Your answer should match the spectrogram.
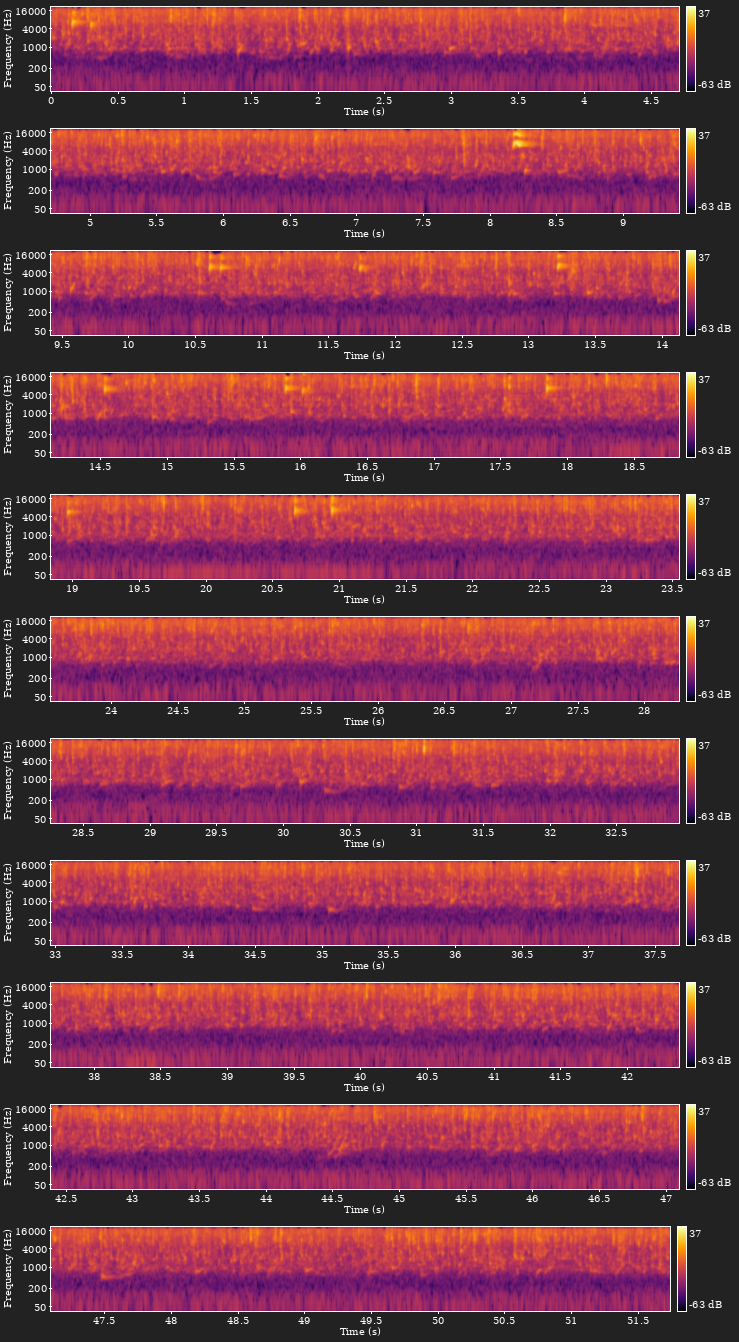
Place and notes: Court-St.-Étienne, Belgique - A river
A small river, called "Le Ry d'Hez".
